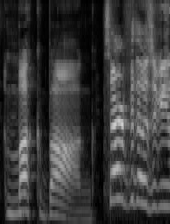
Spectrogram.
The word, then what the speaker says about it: mukbang: happen okay never mind I just looked it up and it says it's pronounced mukbang sorry for those of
